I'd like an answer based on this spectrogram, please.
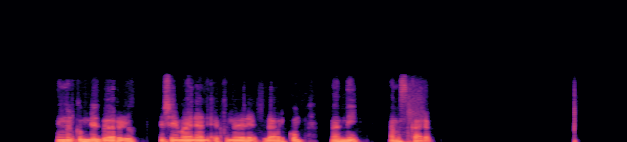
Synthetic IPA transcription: niŋːɐɭkɨmunːilʋe̞ːroɻu | ʋiʂɐjɐmaːjinaːnet̪ːunːɐʋɐɾeelːaːʋɐrkum | nɐnːi | nɐmɐskaːɾɐm

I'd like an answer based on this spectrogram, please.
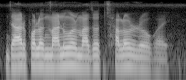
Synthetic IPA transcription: zaɹpʰɔlɔt̪manuɔɹmazɔt̪sʰalɔɹːɔɡɦɔj

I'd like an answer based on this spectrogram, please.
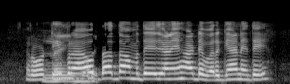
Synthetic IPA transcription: ɾoːʈiːpɾaːʊd̪aːd̪əmd̪eːd͡ʒaɽ̃ẽːɦaːɖeːʋəɾɡjãːneːt̪eː

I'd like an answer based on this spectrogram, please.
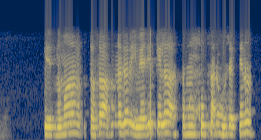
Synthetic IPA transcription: kesnəmət̪əsəːapəɳːəd͡zəɾimæd͡ʑinkeləst̪əməɡkʰuːpsaɾuɦouɕək̚t̪ena

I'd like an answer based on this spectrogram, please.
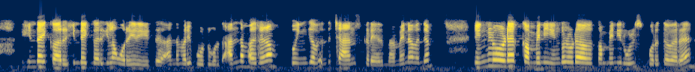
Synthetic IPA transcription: hɪɳɖɐɪkːaːɾɯhɪɳɖɐɪkːaːɾɪkɪlãːʊɾɐjɪɾɐjɪʈːɯɐnd̪ɐmaːd̪ɾipoːʈːɯkːɯɽɐðɯ̰ʔɐ̰nd̪ɐmaːðɪɾilãː | ɪŋɡeːʋɐnd̪ɯt͡ʃaːnskɪɽɐjaːðɯmaːmeːnːaːʋɐnd̪ɯ | ɛŋɡɐɭoːɽɐkɐmbɛniɛŋɡɐɭoːɽɐkɐmpɛniɾuːlspɔɾɯt̪ːɐʋɐɾɐ

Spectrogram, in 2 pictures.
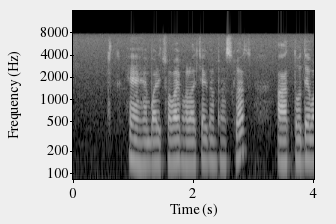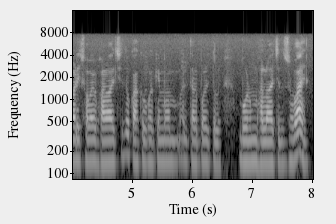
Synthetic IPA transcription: hɛ̃ɦɛ̃baɽiʃɔbajbʱaloat͡ɕʰeɛk̚d̪ompʰɾasklasaɾt̪ot̪̬ebaɽiʃɔbajbʱaloat͡ɕʰet̪okakewkakimat̪aɾpɔɾit̪olbonbʱaloat͡ʃʰit̪oʃɔbaj

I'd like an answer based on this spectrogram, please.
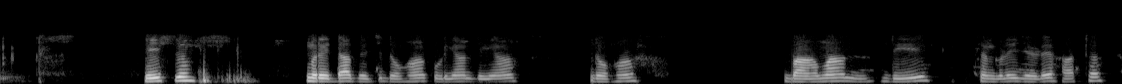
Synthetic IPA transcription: ɪs | məɾeːd̪aːbɪt͡ʃd̪oːɦãːkʊɽɪjãːd̪ijãː | d̪oːɦãː | baːmãːd̪iː | səŋɡliːd͡ʒeːɽeːhət̪ʰ

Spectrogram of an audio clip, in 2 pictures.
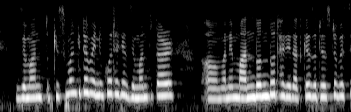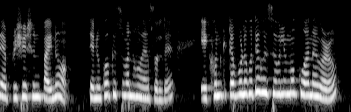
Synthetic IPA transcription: zimankisumankitapenukuatʰakɛzimantutaɹ | manɛmandɔndɔtʰakɛtatkɛzɔtʰɛstɔbesiɛpɹisiesɔnpajnɔ | tɛnʊkawkisumanɦɔjasɔltɛ | ejkʰɔnkitabɔɹlɔɡɔtɛɦojsɛbulimokʊwanajbaɹɔ

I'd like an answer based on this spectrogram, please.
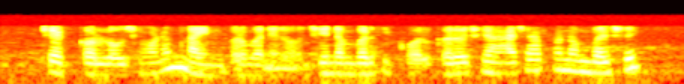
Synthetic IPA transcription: t͡ʃekːəɾlot͡ʃʰeməɽəmlainpə̰ɾbənḛlo̰d͡ʒenəmbəɾt̪ʰikɔ̰lkəɾjot͡ʃʰead͡ʒapnõnəmbəɾt͡ʃʰe

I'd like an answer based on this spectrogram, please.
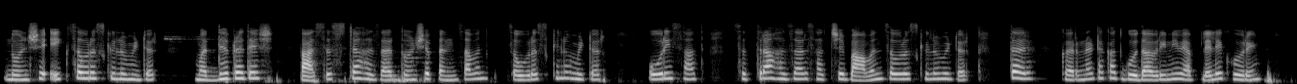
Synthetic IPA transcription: d̪onɕeʔekt͡səwɾəskilomiʈəɾ | məd̪ʱjəpɾəd̪eɕb̥asəsʈʰəɦəd͡zaɾd̪onɕepənt͡saʋən | t͡səwɾəskilomiʈəɾ | oɾisat̪ʰ | sət̪ɾaɦəd͡zaɾsat̪ɕebaʋənt͡səwɾəskilomiʈəɾ | t̪əɾ | kəɾnaʈəkat̪ɡod̪aʋɾiniʋjaplelekʰoɾẽ

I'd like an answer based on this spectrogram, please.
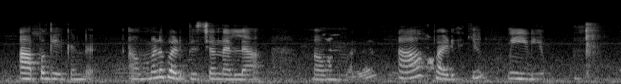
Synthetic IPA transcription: aːɐpːoŋkeːkːɐɳɖɨ̰ | ɐmːɐɭpɐɽipːisi̥t͡ɕːonɐlːɐ | ɐmːɐɭ | aːpɐɽikʲːum | ʋiːɽijum

